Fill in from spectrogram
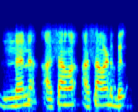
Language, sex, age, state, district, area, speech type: Sindhi, male, 60+, Maharashtra, Thane, urban, conversation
